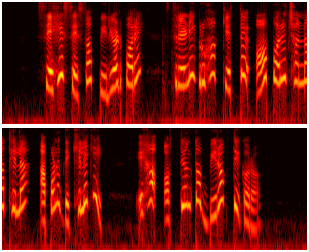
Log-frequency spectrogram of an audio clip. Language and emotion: Odia, disgusted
